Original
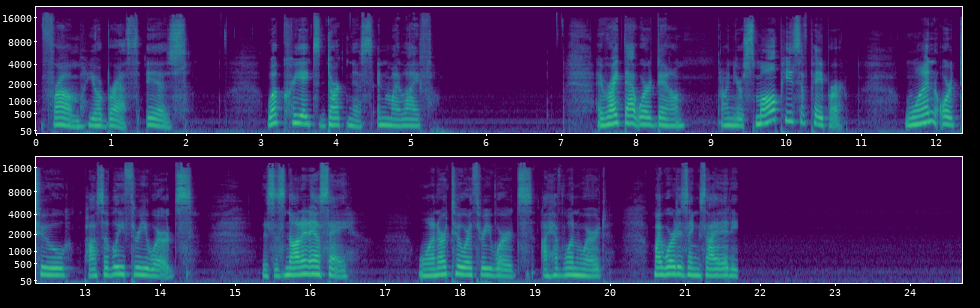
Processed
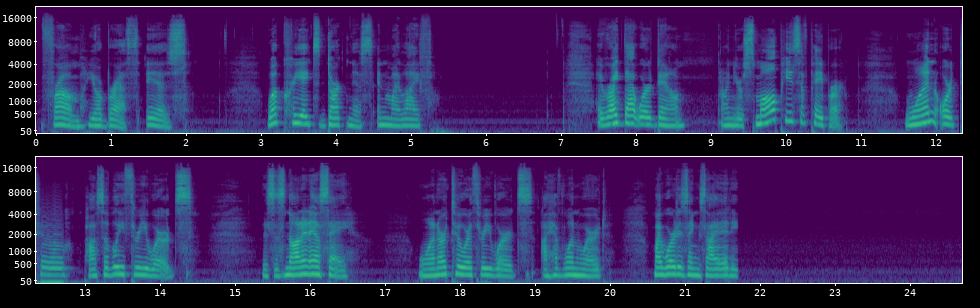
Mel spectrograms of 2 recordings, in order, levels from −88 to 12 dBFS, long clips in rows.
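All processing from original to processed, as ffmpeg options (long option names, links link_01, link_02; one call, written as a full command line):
ffmpeg -i in.wav -filter_complex "[0:a]asettb=1/sr,asplit=3[link_01][link_02][link_03];[link_01]atrim=end=7.414[link_04];[link_02]atrim=start=7.41:end=8.25,asetpts=PTS-STARTPTS,afade=type=in:duration=0.004:curve=qsin,afade=type=out:start_time=0.836:duration=0.004:curve=qsin,asuperstop=centerf=2100:order=4:qfactor=5.1,lowshelf=frequency=170:width_type=q:width=1.5:gain=-12.5,bandreject=frequency=50:width_type=h:width=6,bandreject=frequency=100:width_type=h:width=6,bandreject=frequency=150:width_type=h:width=6,bandreject=frequency=200:width_type=h:width=6[link_05];[link_03]atrim=start=8.246[link_06];[link_04][link_05]acrossfade=duration=0.004:curve1=hsin:curve2=qsin[link_07];[link_07][link_06]acrossfade=duration=0.004:curve1=qsin:curve2=hsin,asettb=1/sr,asplit=3[link_08][link_09][link_10];[link_08]atrim=end=12.304[link_11];[link_09]atrim=start=12.3:end=12.72,asetpts=PTS-STARTPTS,afade=type=in:duration=0.004:curve=qsin,afade=type=out:start_time=0.416:duration=0.004:curve=qsin,aemphasis=mode=reproduction:type=75fm,aeval=exprs='max(val(0),0)':channel_layout=same[link_12];[link_10]atrim=start=12.716[link_13];[link_11][link_12]acrossfade=duration=0.004:curve1=hsin:curve2=qsin[link_14];[link_14][link_13]acrossfade=duration=0.004:curve1=qsin:curve2=hsin,lowpass=11000,highshelf=frequency=7600:gain=7.5,volume=-2dB" out.wav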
